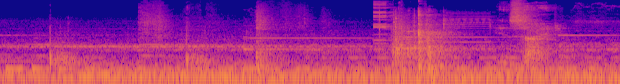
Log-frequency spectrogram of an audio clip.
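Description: A low, steady droning hum, with several short breathy rushes of noise about a second apart, the strongest about four seconds in.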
